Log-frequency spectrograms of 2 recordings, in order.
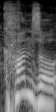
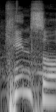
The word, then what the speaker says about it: Kinsel: And guys, while I was in the booth, I was also informed it's not Kunzel. It's Kinsel as in a Kensel like a pencil.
